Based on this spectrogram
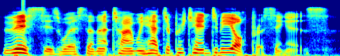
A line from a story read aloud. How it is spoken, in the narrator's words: Kurt muttered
